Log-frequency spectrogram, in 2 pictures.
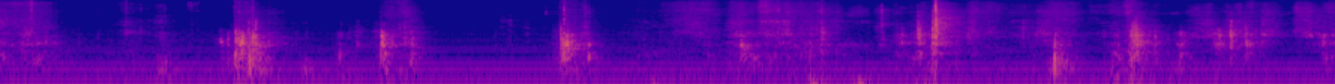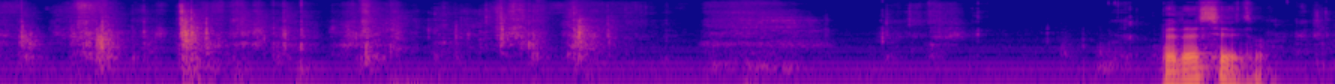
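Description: Pages of a book rustle and flip.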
